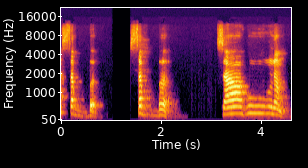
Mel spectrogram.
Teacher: सब, स पर थोड़ा सा दबाव आएगा, सब, सब साहूणम, हु थोड़ा सा लंबा जाएगा क्योंकि बड़ी मात्रा है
